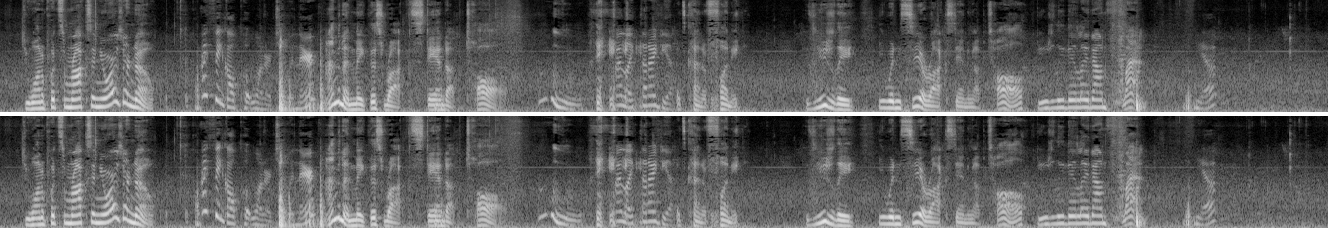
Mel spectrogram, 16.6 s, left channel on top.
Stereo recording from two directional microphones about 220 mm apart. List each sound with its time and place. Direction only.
0.3 s speech: 10° left (ahead or behind)
2.5 s a sound: 10° right (ahead or behind)
3.2 s speech: 10° right (ahead or behind)
4.1 s speech: 10° left (ahead or behind)
7.4 s speech: 10° left (ahead or behind)
7.7 s speech: 5° right (ahead or behind)
8.5 s speech: 10° left (ahead or behind)
15.0 s a sound: 10° right (ahead or behind)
